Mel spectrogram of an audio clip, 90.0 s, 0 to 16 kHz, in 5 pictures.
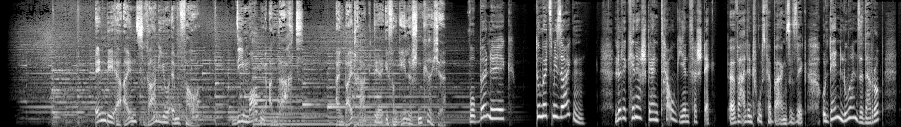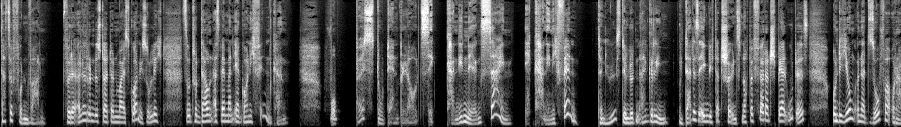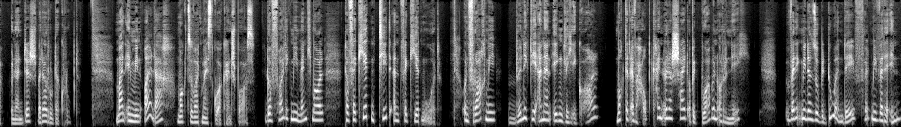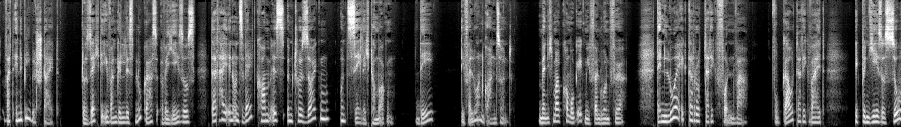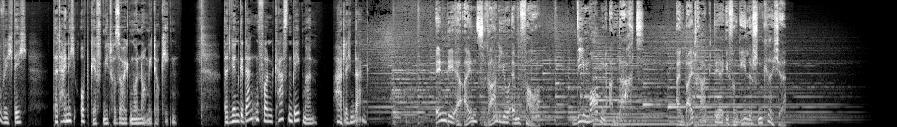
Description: Morgenandacht auf NDR 1 Radio MV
